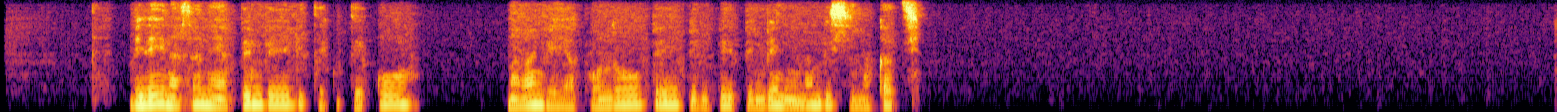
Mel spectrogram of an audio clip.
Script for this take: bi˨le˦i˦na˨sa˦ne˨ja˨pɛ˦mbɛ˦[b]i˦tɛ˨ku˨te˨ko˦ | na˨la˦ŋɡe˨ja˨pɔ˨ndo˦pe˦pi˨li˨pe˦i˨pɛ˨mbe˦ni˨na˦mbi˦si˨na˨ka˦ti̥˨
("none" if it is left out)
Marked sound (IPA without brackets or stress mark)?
b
